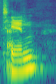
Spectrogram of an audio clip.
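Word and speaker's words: Tyn: It's tin. T Y N.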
